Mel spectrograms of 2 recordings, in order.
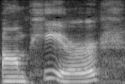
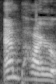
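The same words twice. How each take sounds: First: It is said with a fancy pronunciation. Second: It is said with an everyday pronunciation.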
